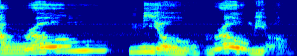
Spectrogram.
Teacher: O E com som de I e dois Os longos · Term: O longo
